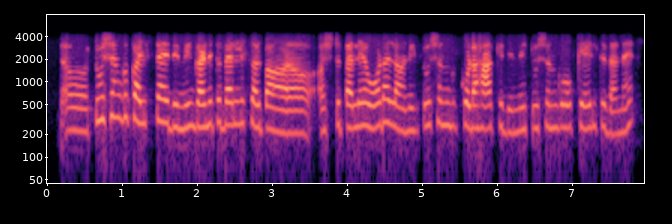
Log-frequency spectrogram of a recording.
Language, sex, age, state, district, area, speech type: Kannada, female, 18-30, Karnataka, Davanagere, rural, conversation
